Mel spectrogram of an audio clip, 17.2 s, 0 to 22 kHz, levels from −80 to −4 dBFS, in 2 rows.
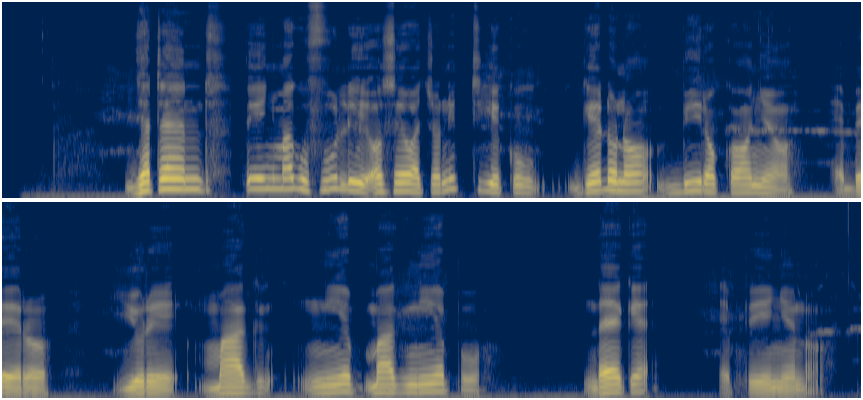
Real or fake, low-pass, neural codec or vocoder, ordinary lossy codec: fake; none; vocoder, 44.1 kHz, 128 mel bands every 256 samples, BigVGAN v2; none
